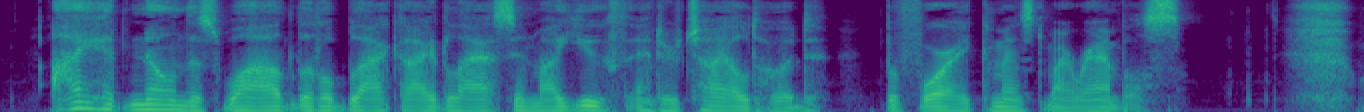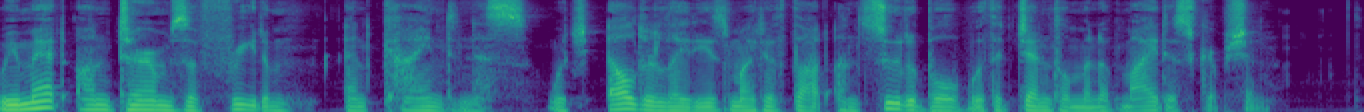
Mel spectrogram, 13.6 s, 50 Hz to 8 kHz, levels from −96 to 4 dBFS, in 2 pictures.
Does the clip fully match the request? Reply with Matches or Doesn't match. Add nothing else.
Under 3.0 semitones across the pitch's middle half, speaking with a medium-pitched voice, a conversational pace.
Doesn't match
